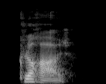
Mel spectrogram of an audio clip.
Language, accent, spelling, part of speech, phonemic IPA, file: French, France, chlorage, noun, /klɔ.ʁaʒ/, LL-Q150 (fra)-chlorage.wav
- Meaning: chlorination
